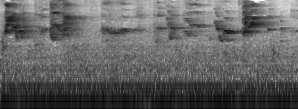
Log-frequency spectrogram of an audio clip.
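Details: Fischer's lovebird kept as a pet, giving harsh, buzzy squawks in four or five short bursts over about three seconds, accompanied by a low continuous hum.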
